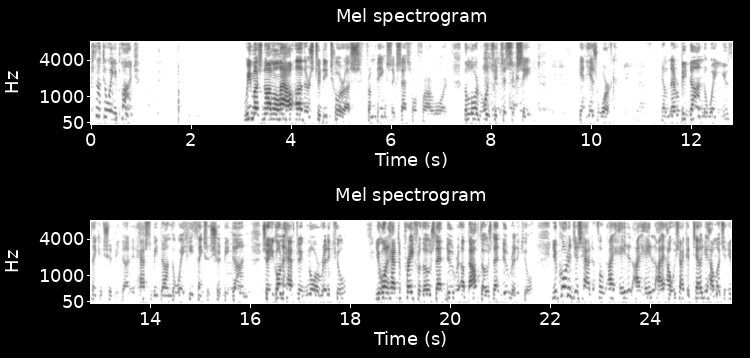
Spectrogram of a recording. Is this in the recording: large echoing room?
yes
